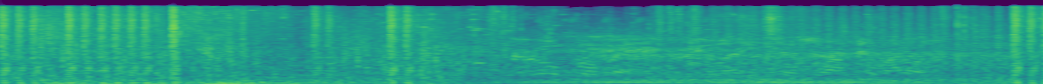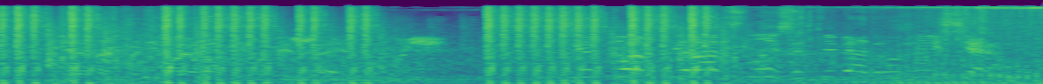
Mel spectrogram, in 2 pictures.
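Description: A rifle magazine clicks out and snaps in during a reload.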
